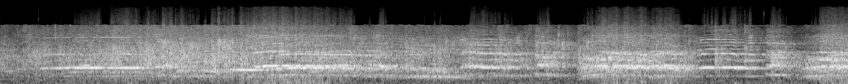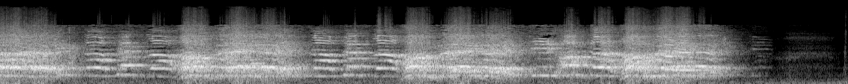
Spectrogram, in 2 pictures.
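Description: A crowd chants slogans loudly in a large echoing hall.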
